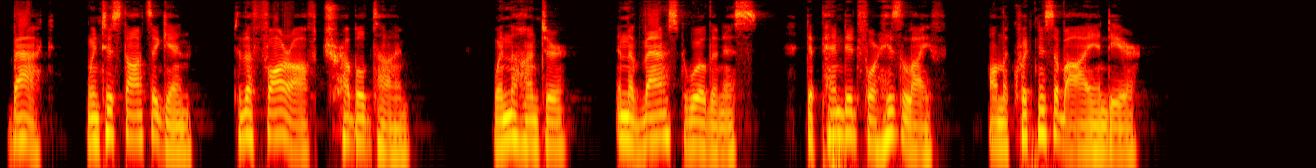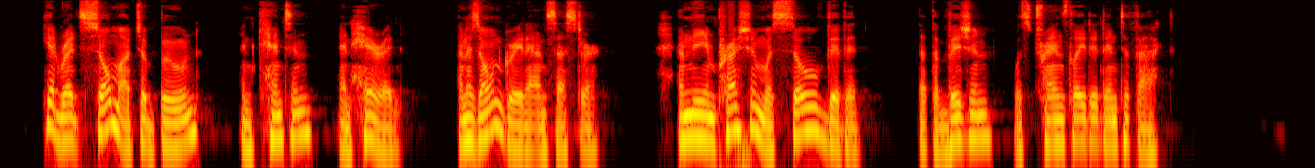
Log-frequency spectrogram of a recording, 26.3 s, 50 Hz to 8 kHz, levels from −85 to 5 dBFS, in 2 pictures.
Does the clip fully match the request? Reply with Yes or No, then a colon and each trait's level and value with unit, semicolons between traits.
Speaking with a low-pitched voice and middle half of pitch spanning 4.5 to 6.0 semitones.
Yes: low, 105 Hz; wide, 5.5 semitones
